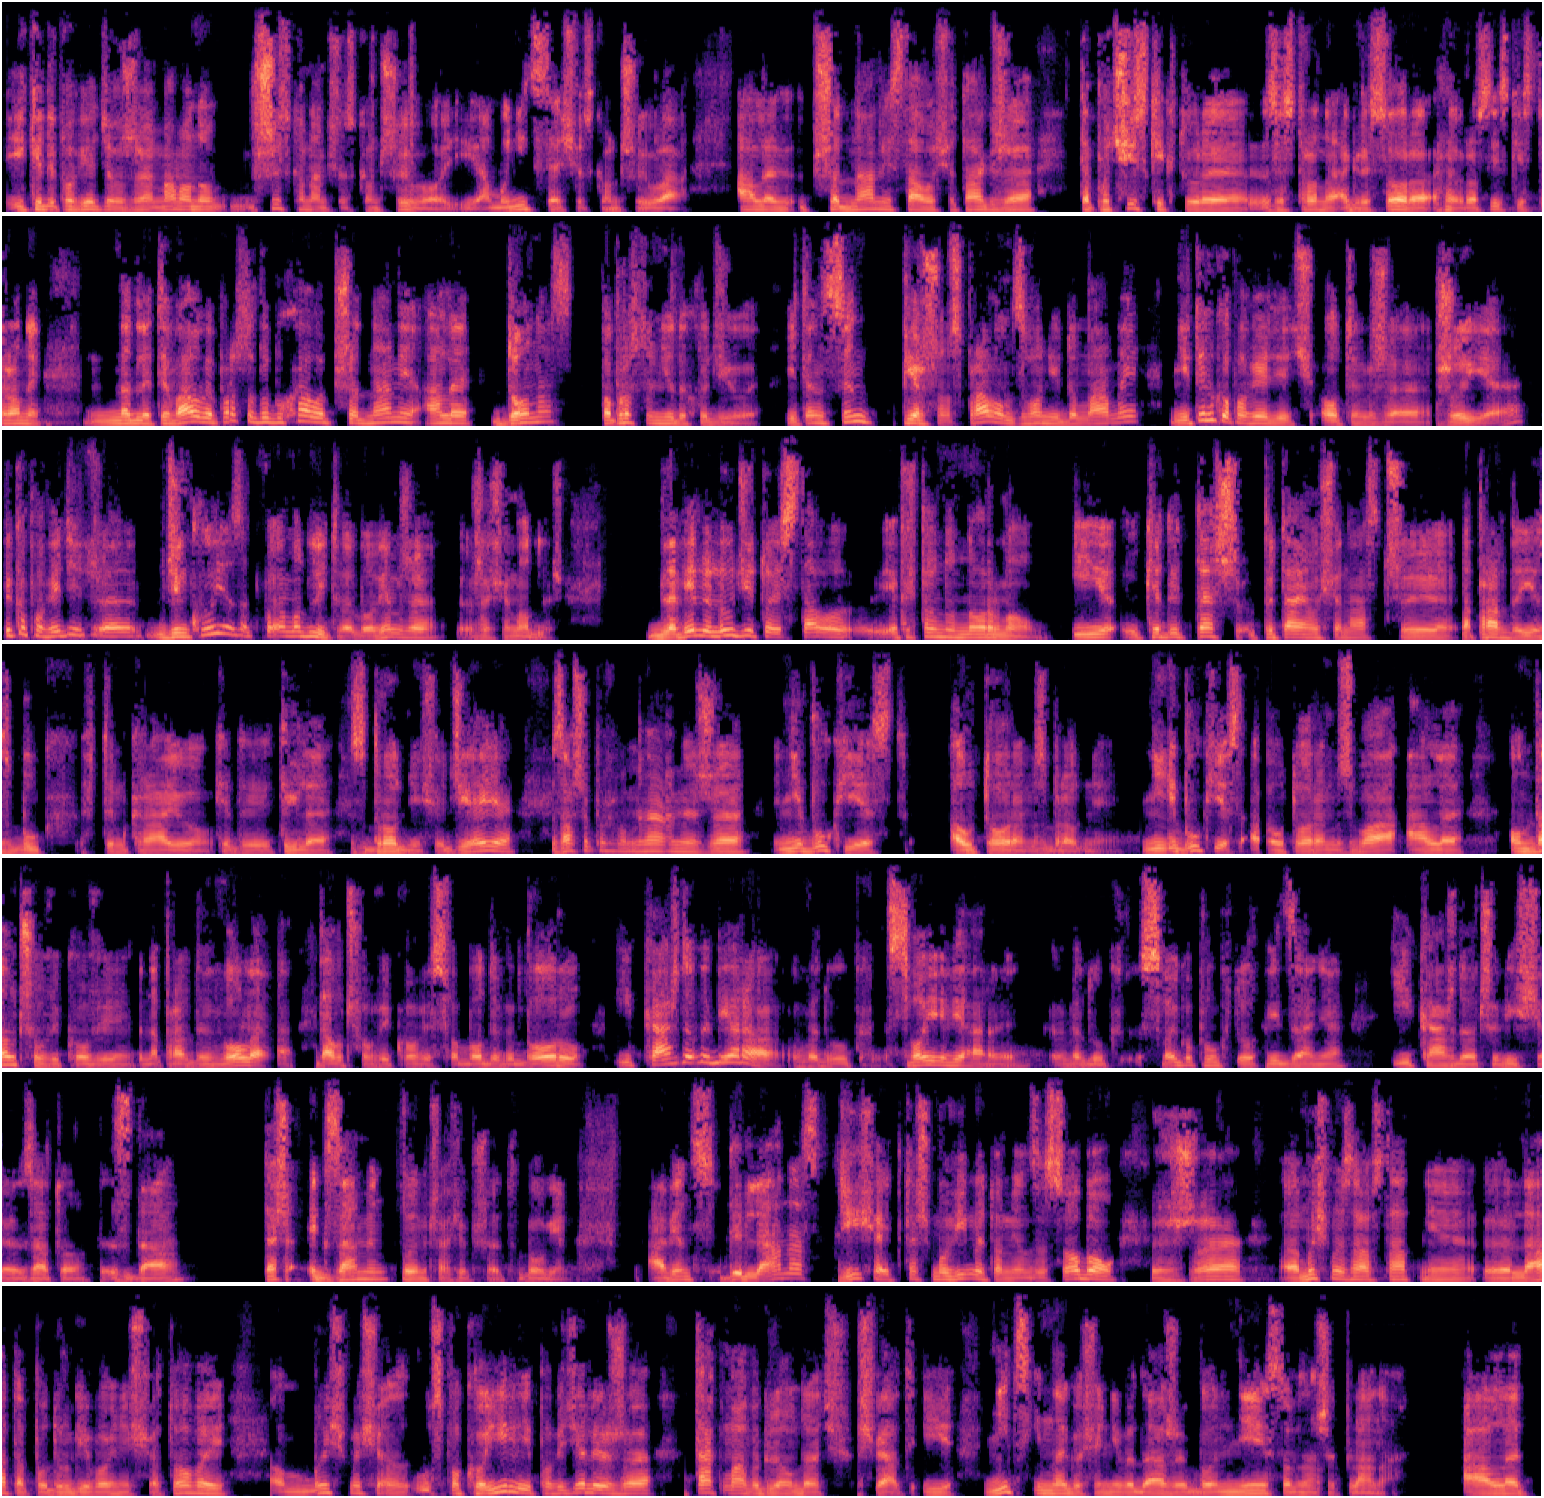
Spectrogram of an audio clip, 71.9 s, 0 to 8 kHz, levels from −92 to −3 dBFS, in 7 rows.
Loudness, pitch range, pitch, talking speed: -25 LUFS, 100-140 Hz, 115 Hz, 155 wpm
